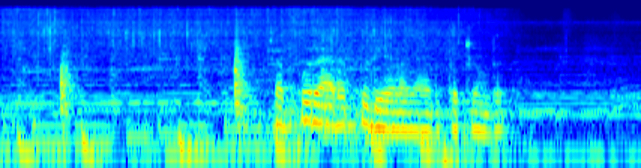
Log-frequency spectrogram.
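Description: Onion and coriander masala sizzling in a nonstick pan while it is stirred with a spatula, with a few short scraping strokes. The sizzle stops suddenly about three and a half seconds in.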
